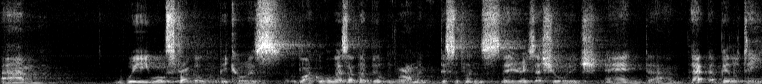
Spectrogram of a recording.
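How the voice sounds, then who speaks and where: A man with an Australian accent talks in a fairly low voice over noticeable background noise, with audible room echo. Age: 60s. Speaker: town planner, public sector leader. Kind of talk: Q&A after a lecture.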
